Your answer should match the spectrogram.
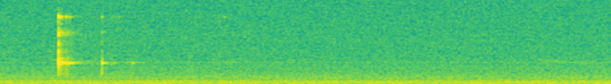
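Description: Metal tweezers clinking against the inside of a glass jar of liquid flux: one sharp clink about half a second in and a fainter one just after, then faint room tone.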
